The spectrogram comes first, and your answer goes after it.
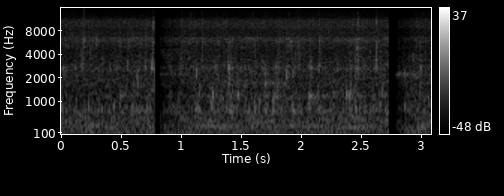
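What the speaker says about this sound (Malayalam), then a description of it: "പുഴുക്ക് വെന്ത് വന്ന് തുടങ്ങിയിട്ടുണ്ട്." Thiruvathira puzhukku of chickpeas and beans, with turmeric and salt, simmering in a covered pot: faint, steady bubbling that is briefly cut off twice.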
